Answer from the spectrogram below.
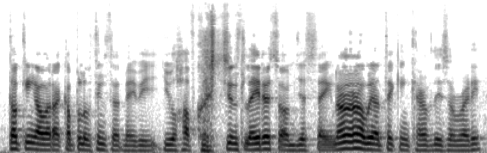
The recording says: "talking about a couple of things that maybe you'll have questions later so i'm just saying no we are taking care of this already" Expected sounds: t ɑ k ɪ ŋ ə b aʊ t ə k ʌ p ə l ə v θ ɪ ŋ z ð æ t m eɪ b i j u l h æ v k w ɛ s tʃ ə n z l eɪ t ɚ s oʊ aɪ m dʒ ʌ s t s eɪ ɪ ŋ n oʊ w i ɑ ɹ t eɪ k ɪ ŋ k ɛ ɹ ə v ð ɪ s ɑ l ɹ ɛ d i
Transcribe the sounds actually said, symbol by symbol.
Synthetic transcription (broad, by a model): t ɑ k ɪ ŋ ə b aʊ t ə k ʌ p ə l ə v t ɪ ŋ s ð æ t m eɪ b i j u h æ v k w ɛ s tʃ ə n s l eɪ t ɚ s oʊ aɪ m dʒ ʌ s t s eɪ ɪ ŋ n oʊ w i ɑ ɹ t eɪ k ɪ ŋ k ɛ ɹ ə v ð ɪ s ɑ l ɹ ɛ d i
